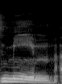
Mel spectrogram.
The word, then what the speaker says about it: meme: No, it's meme. I believe Richard Dawkins coined that term, and I think it's... Is it a title of a book? He pronounces it meme, though.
